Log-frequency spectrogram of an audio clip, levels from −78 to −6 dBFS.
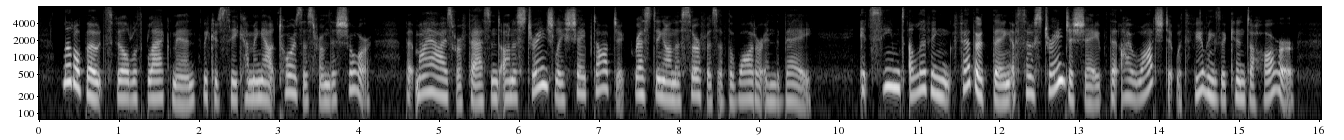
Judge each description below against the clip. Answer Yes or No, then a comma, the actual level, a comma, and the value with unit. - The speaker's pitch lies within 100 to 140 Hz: No, high, 190 Hz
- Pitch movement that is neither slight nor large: No, wide, 6.0 semitones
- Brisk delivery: Yes, fast, 210 wpm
